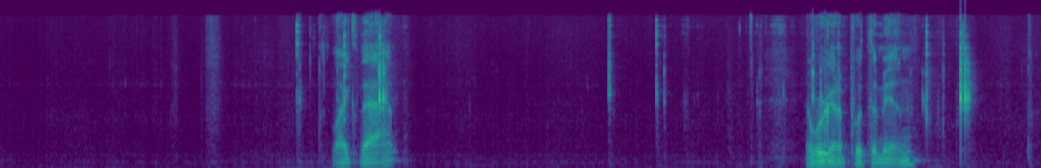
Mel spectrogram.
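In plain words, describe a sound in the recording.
Metal parts click and clink softly as they are handled.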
